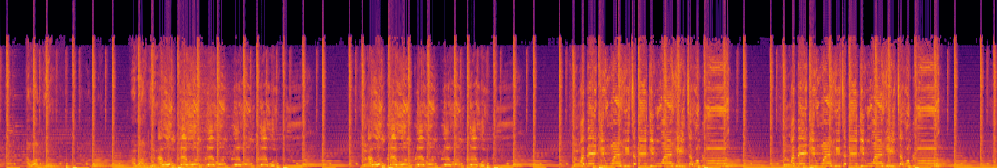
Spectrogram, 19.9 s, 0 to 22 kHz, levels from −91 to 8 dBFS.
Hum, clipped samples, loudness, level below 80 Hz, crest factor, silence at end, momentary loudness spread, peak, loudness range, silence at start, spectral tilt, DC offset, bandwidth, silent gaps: none; 0.7%; -9 LUFS; -18 dBFS; 10 dB; 0 s; 8 LU; 0 dBFS; 3 LU; 0 s; -3.5 dB/octave; under 0.1%; over 20 kHz; none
